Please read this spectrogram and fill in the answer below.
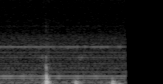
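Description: Three soft, low thumps over a faint steady hum, the first the loudest, then the sound cuts off suddenly about one and a half seconds in.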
